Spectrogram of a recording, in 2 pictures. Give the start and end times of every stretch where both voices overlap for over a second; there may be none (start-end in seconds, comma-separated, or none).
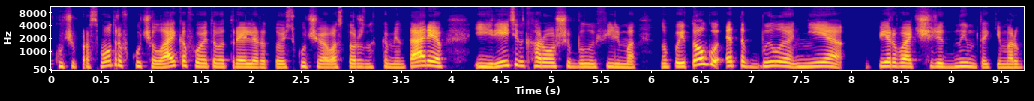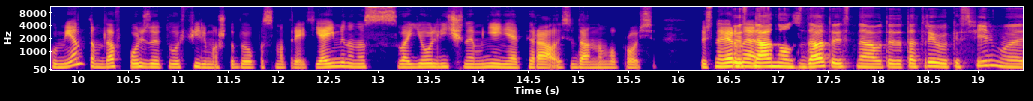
none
